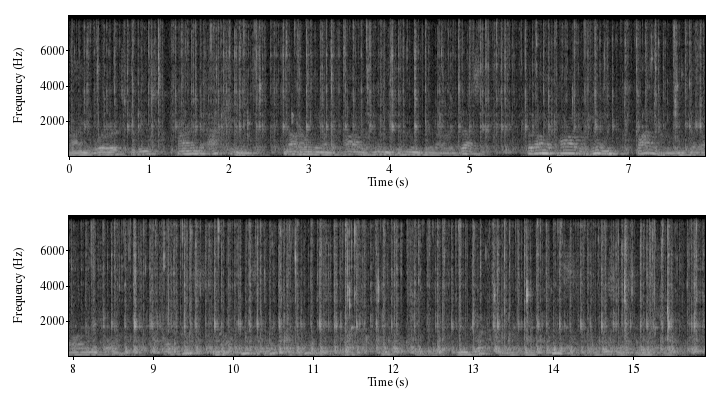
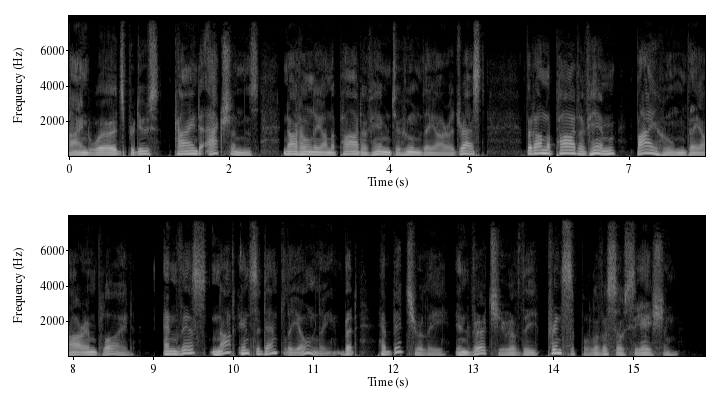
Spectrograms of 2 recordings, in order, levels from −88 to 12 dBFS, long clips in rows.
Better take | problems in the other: second | background sound (Rain); as loud as the speech // room echo; dies away in 0.6 s

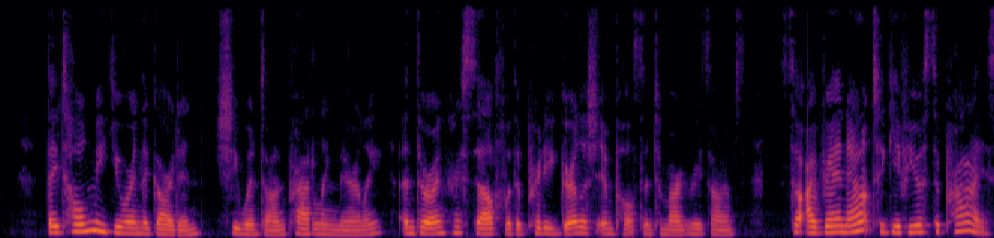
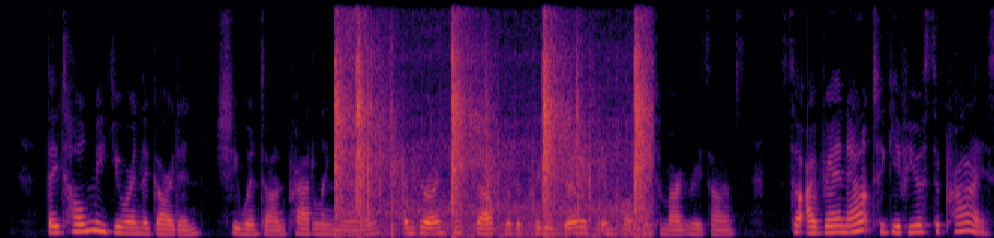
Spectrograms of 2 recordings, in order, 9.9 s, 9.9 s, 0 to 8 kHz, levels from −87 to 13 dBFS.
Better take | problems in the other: first | background sound (Gunshot, gunfire); 2 dB above the speech

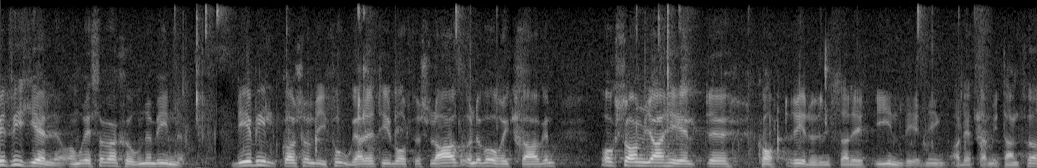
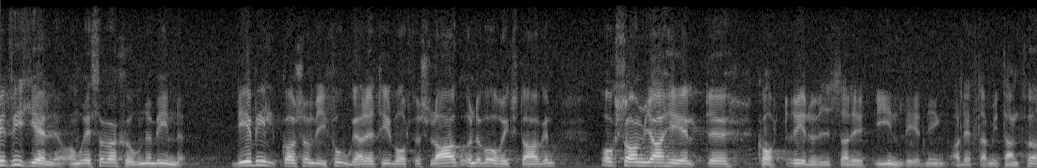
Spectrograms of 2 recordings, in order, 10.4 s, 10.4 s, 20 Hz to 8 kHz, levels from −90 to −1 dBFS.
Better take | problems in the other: second | noise reduction (neural mask model Resemble Enhance denoiser)

